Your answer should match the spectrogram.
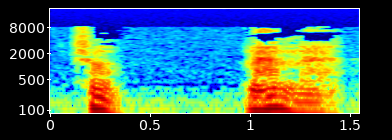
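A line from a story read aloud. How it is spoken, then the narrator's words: More uncertain voice. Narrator (Italian): ripeté con voce più incerta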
